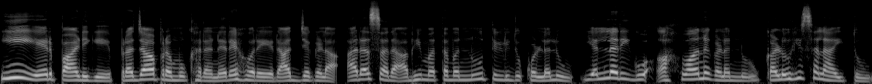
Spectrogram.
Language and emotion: Kannada, neutral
